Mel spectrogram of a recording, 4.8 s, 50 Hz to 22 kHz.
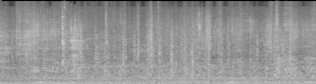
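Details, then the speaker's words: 2011 Range Rover V8 on a test drive after purchase, running on about half a gallon of gas. A deep, steady, unbroken rumble with no knocking or tapping; the engine sounds healthy. "I don't hear any knocking."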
